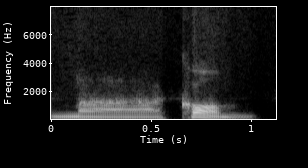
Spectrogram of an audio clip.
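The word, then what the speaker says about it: מקום: So instead of makwam, like this, which should be this pattern, instead of makwam, that kwa sound simplifies into an O, and this then becomes the beginning of the syllable. We get makom.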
